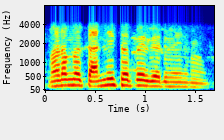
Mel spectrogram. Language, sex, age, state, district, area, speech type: Tamil, male, 18-30, Tamil Nadu, Tirunelveli, rural, conversation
